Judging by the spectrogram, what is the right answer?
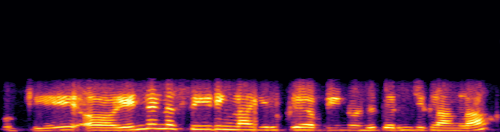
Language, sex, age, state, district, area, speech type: Tamil, female, 18-30, Tamil Nadu, Madurai, urban, conversation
